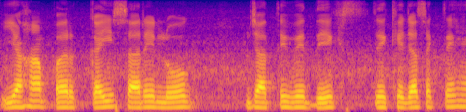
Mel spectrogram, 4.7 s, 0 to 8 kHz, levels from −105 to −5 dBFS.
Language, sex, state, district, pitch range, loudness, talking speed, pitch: Hindi, male, Uttar Pradesh, Lucknow, 135-145 Hz, -16 LUFS, 165 wpm, 140 Hz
